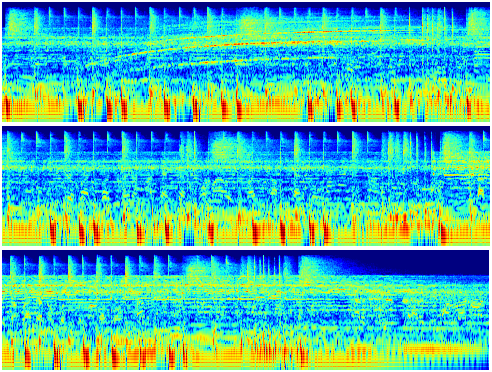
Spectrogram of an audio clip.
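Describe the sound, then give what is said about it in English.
A loud, dense introductory song with rising, siren-like sweeping tones early on, overlaid with bursts of crackly radio communications chatter, playing steadily for about twenty seconds before the top end drops away. “and if that introductory song and communications bumper sounded familiar,”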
